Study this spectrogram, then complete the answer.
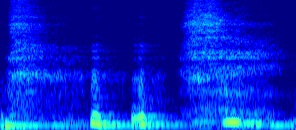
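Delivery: short high chuckle. Real, not acted. Vlogger joking to viewers about the poor weather, chuckling. Laughs after remark on the weather.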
